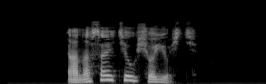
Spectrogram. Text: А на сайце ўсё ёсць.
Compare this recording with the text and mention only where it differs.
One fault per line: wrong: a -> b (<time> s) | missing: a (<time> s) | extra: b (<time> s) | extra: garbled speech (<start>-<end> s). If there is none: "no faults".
no faults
